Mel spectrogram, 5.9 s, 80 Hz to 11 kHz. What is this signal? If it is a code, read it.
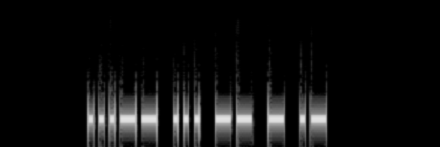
Morse code, heard as a keyed tone, about 17 wpm, 700 Hz. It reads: 3SMTA
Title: Code Groups - 5 Letter:Numbers - 17wpm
